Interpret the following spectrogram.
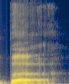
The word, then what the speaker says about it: Burr: favorite stand-up comedians bill burr if you pronounce his surname with the british pronunciation bur bur that's the his surname uh again spelled with b u double r to ours so that's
